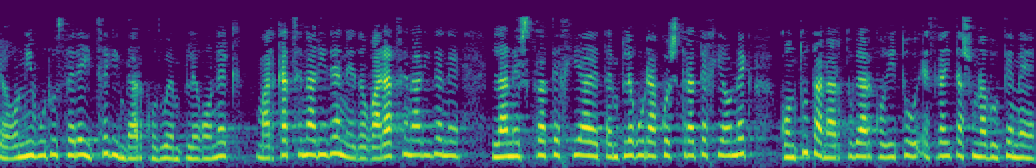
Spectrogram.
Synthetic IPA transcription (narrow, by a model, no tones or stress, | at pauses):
e̞ɣoniβ̞uɾuse̞ɾe̞it͡se̞ɣimbe̞aɾko̞ðue̞mple̞ɣ̞oone̞k | maɾkat͡se̞naɾiðe̞ne̞ðo̞ɣaɾat͡se̞naɾiðe̞n | lane̞st̪ɾat̪eɣiae̞t̪ae̞mple̞ɣ̞uɾako̞e̞st̪ɾat̪e̞ɣiao̞ne̞kː | o̞nt̪ut̪anaɾt̪uβ̞e̞aɾko̞ðit̪ue̞zɡajt̪asunaðut̪e̞n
